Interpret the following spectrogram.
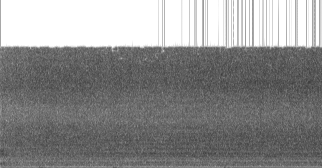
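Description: Handheld hair dryer running steadily on its cold setting, blowing close to the hairline to dry lace-wig glue until it is no longer sticky.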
